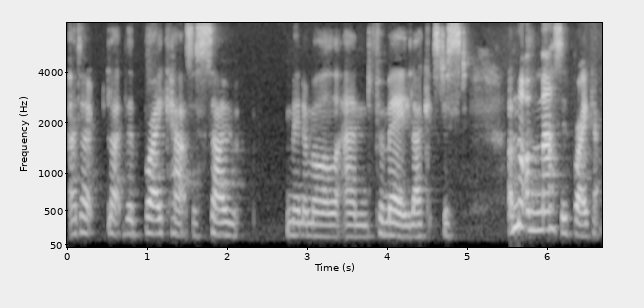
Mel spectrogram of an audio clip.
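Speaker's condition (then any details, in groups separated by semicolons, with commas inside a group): No condition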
